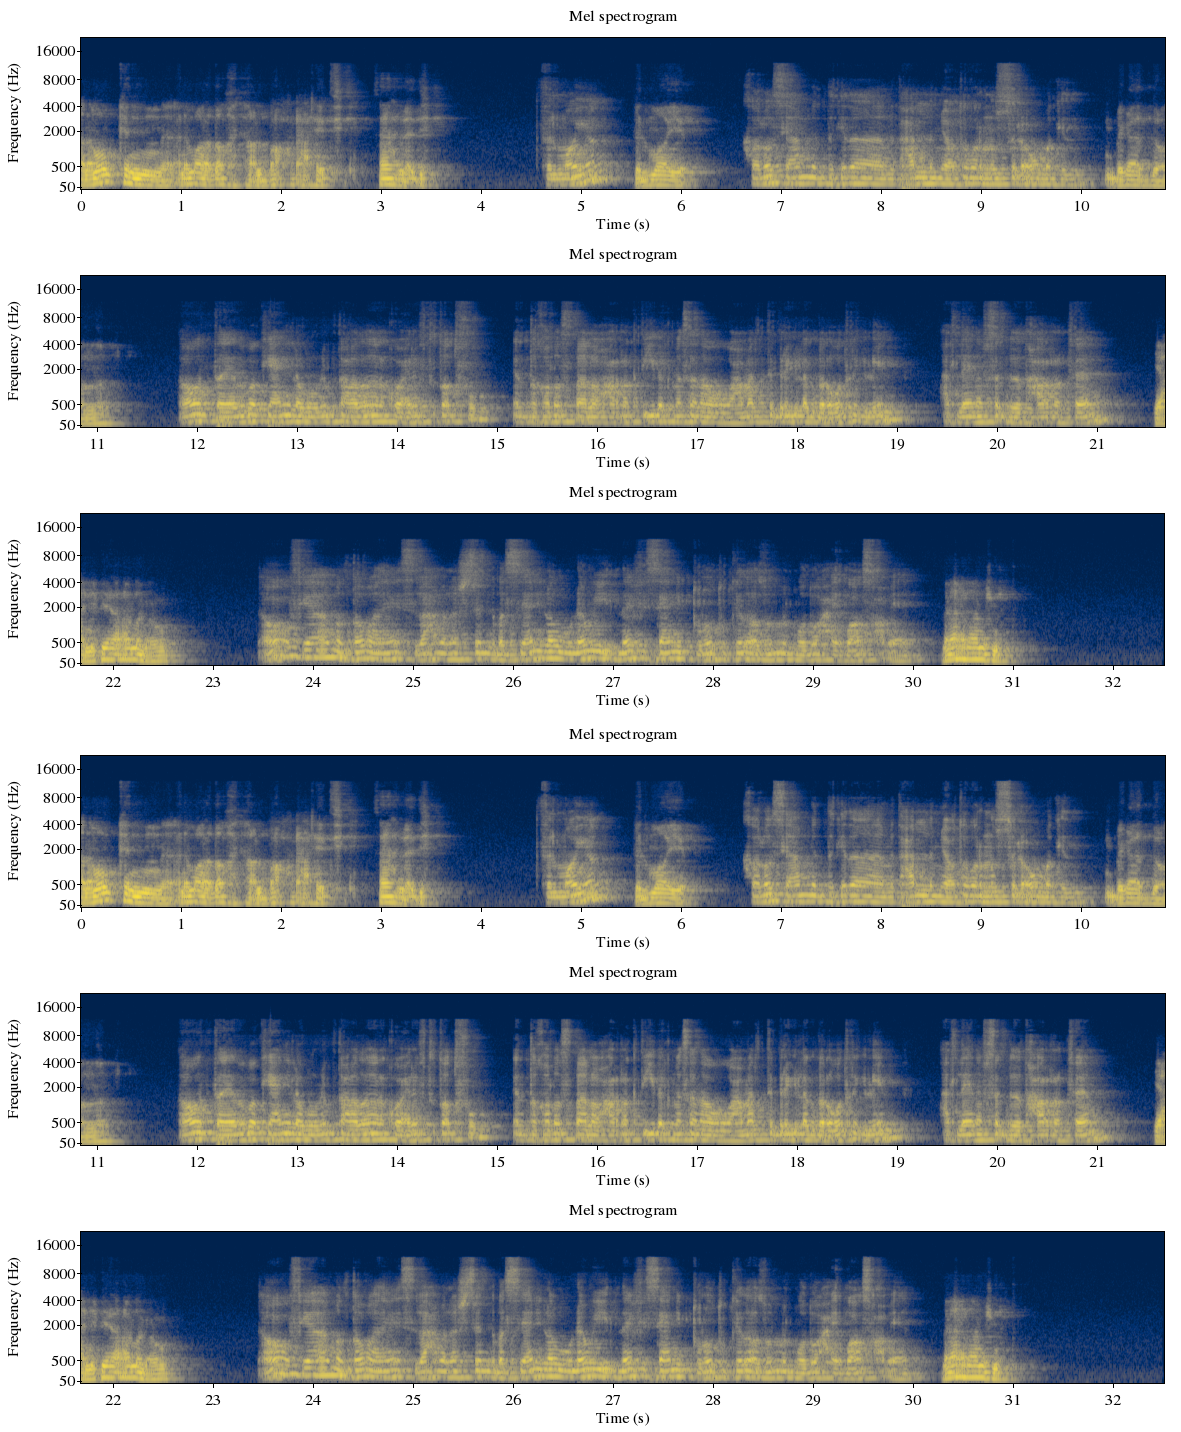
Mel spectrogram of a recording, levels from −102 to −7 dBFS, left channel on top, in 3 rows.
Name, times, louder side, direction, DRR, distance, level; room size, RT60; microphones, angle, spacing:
voice 1, 0.0-2.6 3.0-3.5 5.5-6.1 10.2-11.1 21.6-22.6 30.3-31.1, right 1 dB, 10° right, 3 dB, 0.6 m, -20 dB
voice 2, 4.6-5.2 6.6-10.0 11.8-14.8 15.2-19.0 19.4-21.0 23.5-30.0, right 1 dB, 35° right, -1 dB, 3.2 m, -24 dB
21.5 x 19.5 x 2.6 m, 0.68 s
head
